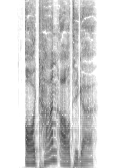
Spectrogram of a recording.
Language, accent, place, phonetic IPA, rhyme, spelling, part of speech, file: German, Germany, Berlin, [ɔʁˈkaːnˌʔaːɐ̯tɪɡɐ], -aːnʔaːɐ̯tɪɡɐ, orkanartiger, adjective, De-orkanartiger.ogg
- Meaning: inflection of orkanartig: 1. strong/mixed nominative masculine singular 2. strong genitive/dative feminine singular 3. strong genitive plural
